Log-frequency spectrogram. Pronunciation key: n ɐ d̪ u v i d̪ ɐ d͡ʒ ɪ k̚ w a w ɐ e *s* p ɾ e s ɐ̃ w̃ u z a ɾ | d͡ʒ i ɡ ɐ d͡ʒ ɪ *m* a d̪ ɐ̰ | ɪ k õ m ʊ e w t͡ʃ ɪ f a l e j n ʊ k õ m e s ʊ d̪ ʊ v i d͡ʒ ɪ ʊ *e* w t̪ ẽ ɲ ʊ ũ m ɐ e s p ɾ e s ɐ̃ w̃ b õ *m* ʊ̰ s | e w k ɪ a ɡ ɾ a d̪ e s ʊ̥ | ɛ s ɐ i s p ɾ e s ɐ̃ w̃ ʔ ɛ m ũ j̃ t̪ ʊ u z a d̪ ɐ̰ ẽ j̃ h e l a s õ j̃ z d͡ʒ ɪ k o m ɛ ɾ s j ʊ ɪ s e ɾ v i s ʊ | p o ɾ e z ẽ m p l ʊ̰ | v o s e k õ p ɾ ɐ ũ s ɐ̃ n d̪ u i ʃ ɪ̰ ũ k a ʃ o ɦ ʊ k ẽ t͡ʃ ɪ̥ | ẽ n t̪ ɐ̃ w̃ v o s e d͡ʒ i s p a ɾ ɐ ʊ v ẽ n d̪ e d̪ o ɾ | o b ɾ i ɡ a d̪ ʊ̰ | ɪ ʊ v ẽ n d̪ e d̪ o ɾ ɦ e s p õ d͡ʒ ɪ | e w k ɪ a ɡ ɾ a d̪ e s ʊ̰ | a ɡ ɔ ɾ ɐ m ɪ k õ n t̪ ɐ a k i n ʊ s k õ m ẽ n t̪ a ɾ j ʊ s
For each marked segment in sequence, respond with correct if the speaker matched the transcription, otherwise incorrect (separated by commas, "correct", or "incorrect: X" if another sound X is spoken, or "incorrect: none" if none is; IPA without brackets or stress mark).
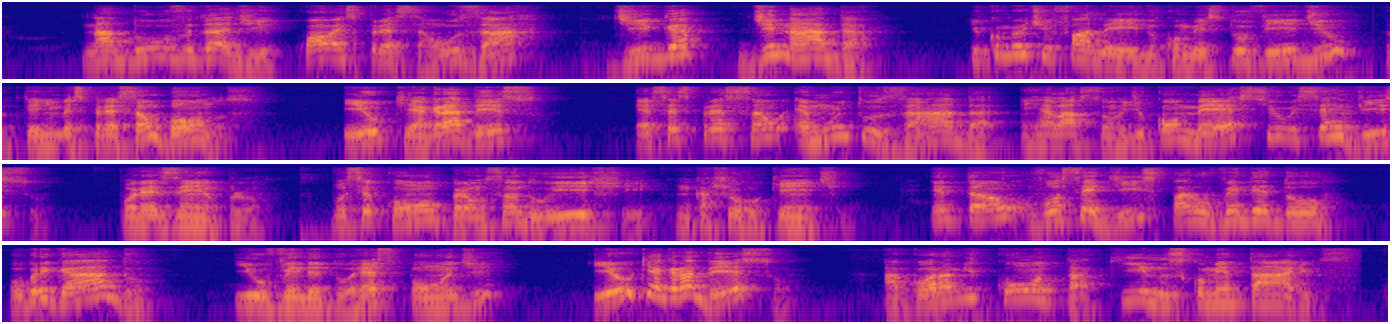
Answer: correct, incorrect: n, correct, incorrect: n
